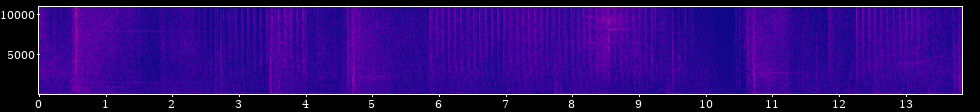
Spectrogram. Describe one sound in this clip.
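Guns fire in sharp bursts, with loud shots and bangs.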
